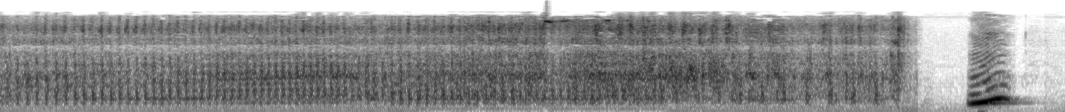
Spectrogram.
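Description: A motorcycle engine runs loud with a rough, rapid chugging that stays steady for several seconds, then cuts off abruptly, followed by a brief vocal sound.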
